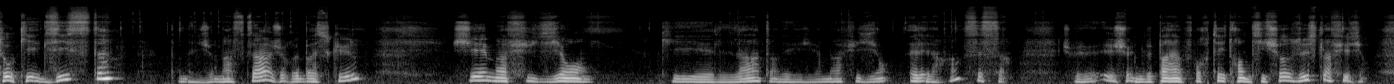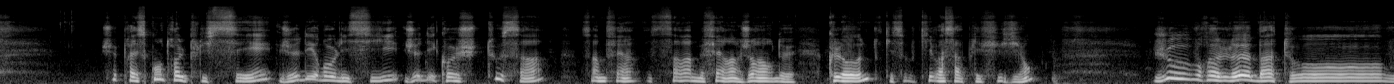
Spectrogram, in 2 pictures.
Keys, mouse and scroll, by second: 0.3 space, 1.4-3.0 drag, 1.7 typing, 3.0 typing, 4.0-5.0 drag, 4.0-7.2 typing, 8.2-9.3 drag, 9.0-10.4 typing, 11.3-12.6 drag, 12.9-13.3 typing, 15.6 ctrl+c, 17.2 click, 18.2 click, 24.1-27.8 drag.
